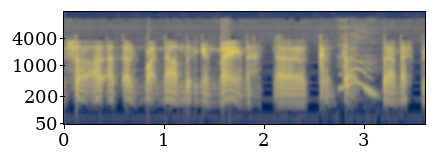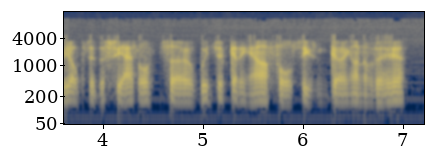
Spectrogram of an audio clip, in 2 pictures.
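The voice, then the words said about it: Transatlantic bi-regional accent. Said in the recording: “this ridiculous accent, which is sort of transatlantic ... Your lovely coastal bi-regional accent”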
